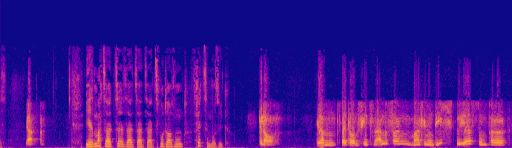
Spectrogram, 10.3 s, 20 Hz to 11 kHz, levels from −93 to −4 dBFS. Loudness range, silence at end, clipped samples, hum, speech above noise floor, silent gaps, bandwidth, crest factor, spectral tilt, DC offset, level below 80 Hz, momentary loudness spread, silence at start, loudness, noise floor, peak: 4 LU; 0.15 s; under 0.1%; none; 30 dB; none; 8 kHz; 20 dB; -5.5 dB/octave; under 0.1%; -60 dBFS; 13 LU; 0 s; -29 LUFS; -59 dBFS; -10 dBFS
